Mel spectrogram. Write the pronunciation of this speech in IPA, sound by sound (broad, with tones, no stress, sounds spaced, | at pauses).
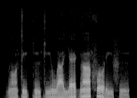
ɡ ɔ̃˨ t i˧ k ĩ˨ k i˨˦ w a˧ j ɛ˦ ɡ ã˦ f o˦˨ ɾ i˨ f ĩ˨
